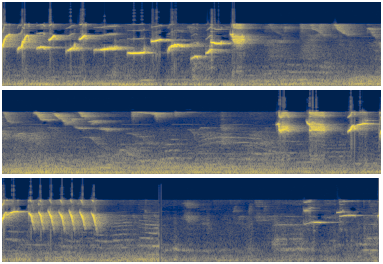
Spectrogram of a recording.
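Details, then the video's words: Oriental magpie-robin, a kacer recording for training songbirds, sings loud varied whistles and harsh rapid notes in bursts, then a quiet stretch with low rumbling background before another burst of fast repeated notes. "Suara Burung Kacer yang cocok untuk Latihan kicau"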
